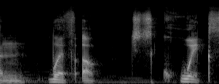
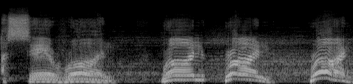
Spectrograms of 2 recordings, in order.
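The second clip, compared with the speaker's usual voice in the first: very slow, drawn-out, high ghostly voice; 5 semitones higher, 4 dB louder than usual. Voicing a figure with a glowing red eye: half ghost, half Marlowe's voice. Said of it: "in this half ghost, half Marlowe's voice".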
